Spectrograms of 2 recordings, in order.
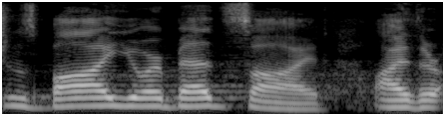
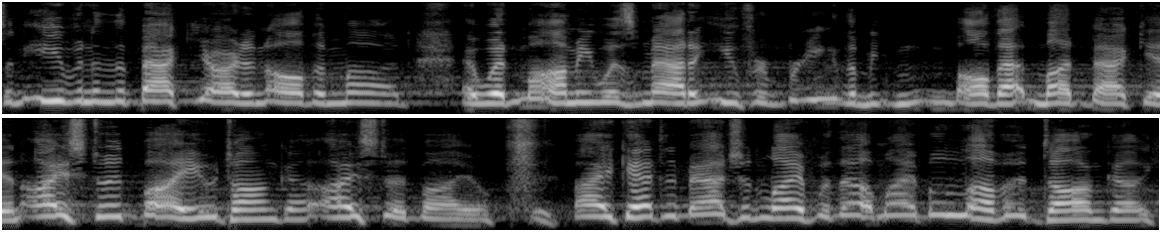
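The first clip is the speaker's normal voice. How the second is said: put-on a child's tender farewell, higher; 6 semitones higher than usual. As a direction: say goodbye to your dearest friend. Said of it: "he says".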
